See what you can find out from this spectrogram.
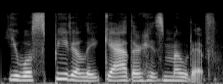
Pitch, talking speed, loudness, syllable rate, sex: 190 Hz, 160 wpm, -16 LUFS, 5.2 syllables/s, female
